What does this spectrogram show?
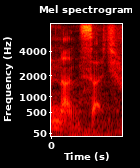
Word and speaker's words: nonesuch: in love with you it's supposed to be a nun such right that was essentially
